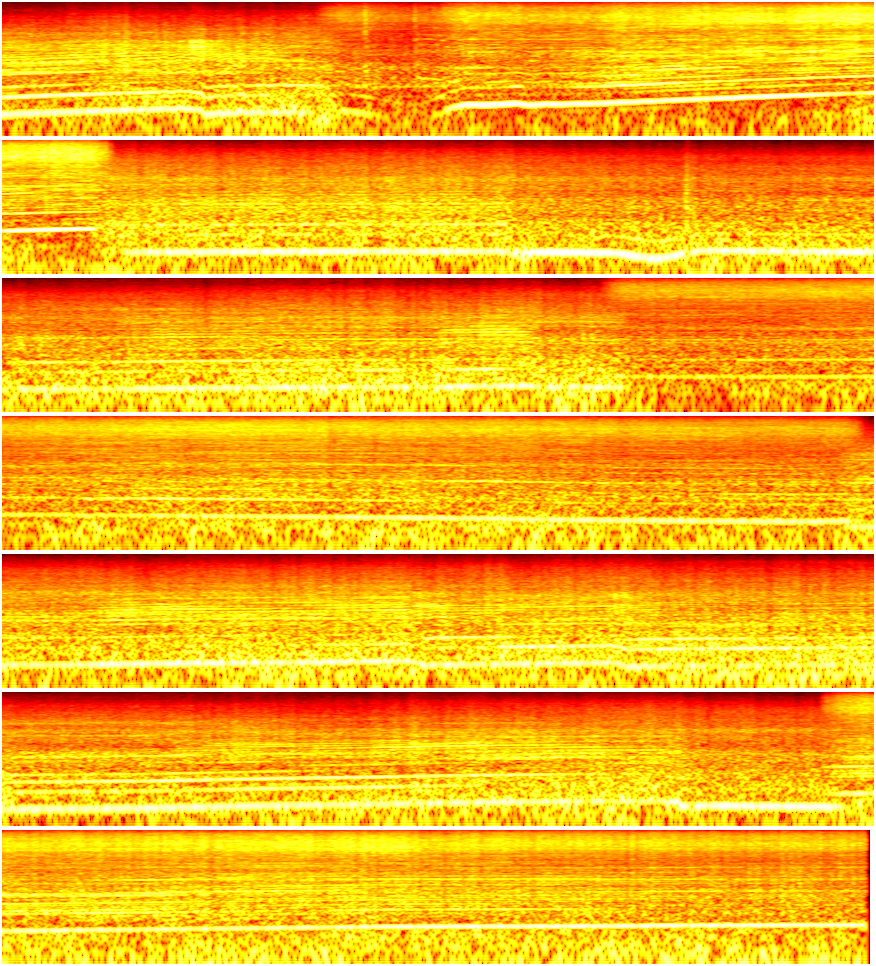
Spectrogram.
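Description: Motorcycle engines heard from on board while riding. The pitch climbs under acceleration and drops in steps at each gear change, with wind hiss in some stretches.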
